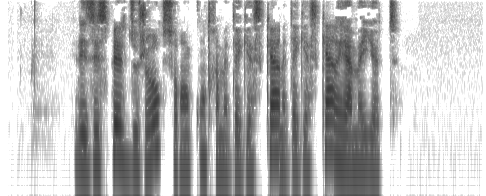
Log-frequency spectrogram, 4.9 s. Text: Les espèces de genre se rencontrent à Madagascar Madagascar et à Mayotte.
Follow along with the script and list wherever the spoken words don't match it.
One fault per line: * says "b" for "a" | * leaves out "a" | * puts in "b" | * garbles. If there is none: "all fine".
all fine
